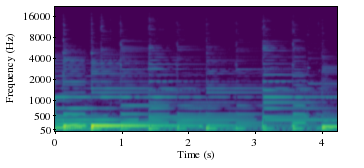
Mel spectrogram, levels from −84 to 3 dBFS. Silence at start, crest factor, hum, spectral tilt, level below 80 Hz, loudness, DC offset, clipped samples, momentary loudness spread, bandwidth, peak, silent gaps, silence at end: 0 s; 20 dB; none; -9.5 dB/octave; -46 dBFS; -21 LUFS; under 0.1%; under 0.1%; 19 LU; 6 kHz; -2 dBFS; none; 0 s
